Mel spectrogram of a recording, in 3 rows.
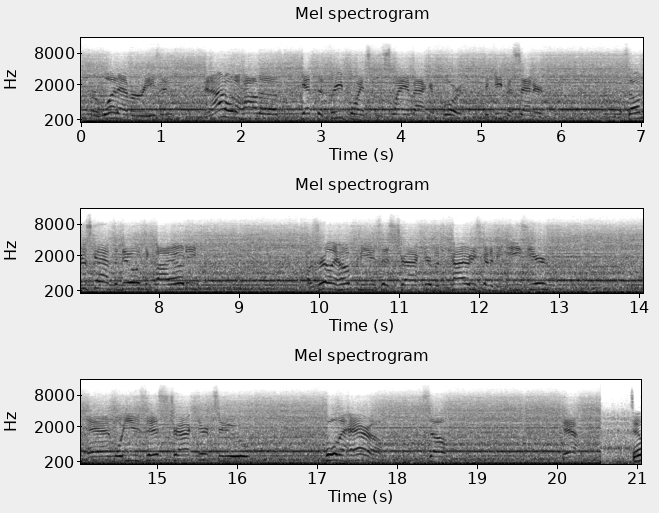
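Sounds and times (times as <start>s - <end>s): man talking: 0.0s - 6.0s, 6.7s - 8.7s, 9.8s - 13.1s, 14.0s - 16.4s, 17.0s - 18.8s, 20.0s - 21.0s
tractor engine idling: 0.0s - 21.0s.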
